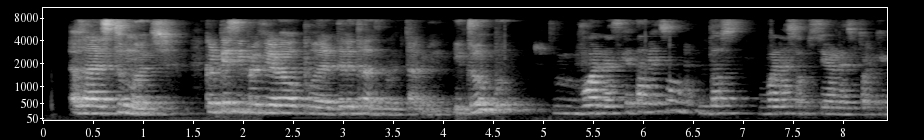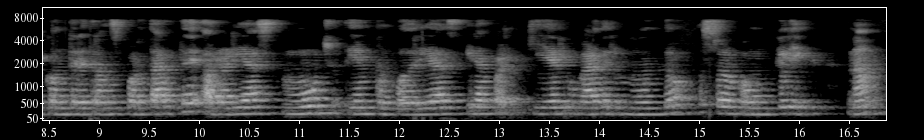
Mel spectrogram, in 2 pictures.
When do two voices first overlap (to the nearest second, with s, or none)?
none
